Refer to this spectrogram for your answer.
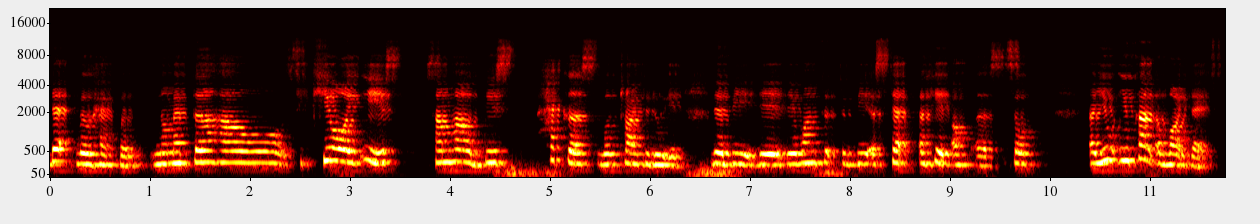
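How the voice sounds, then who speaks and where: Fairly slow, fairly even speech from a woman with a fairly high pitch, audible room echo around her. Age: 60s. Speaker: professor, conference speaker. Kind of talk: conference Q&A answer. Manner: hesitant, many fillers.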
